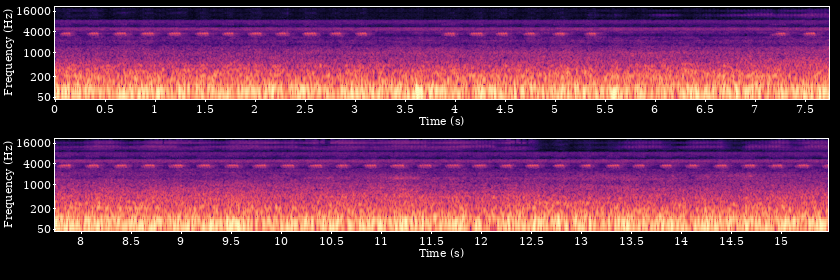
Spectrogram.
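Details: Grass insect sound used as sleep-inducing white noise: rapid high chirps at about three per second, pausing briefly twice in the first half before running steadily on, over persistent low rumbling background.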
